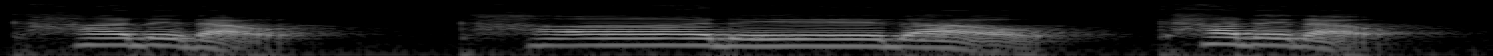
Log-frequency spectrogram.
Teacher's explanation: cut it out you'll notice we have T's in between vowels in American English when a t comes between vowels we change that to a a very soft d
